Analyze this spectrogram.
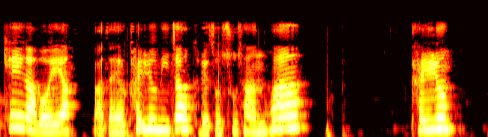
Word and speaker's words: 수산화 칼륨: 그래서 수산화 칼륨.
